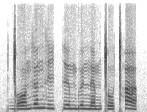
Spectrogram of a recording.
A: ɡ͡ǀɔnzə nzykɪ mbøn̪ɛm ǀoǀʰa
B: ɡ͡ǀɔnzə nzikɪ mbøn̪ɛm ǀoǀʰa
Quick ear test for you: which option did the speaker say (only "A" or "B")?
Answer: B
